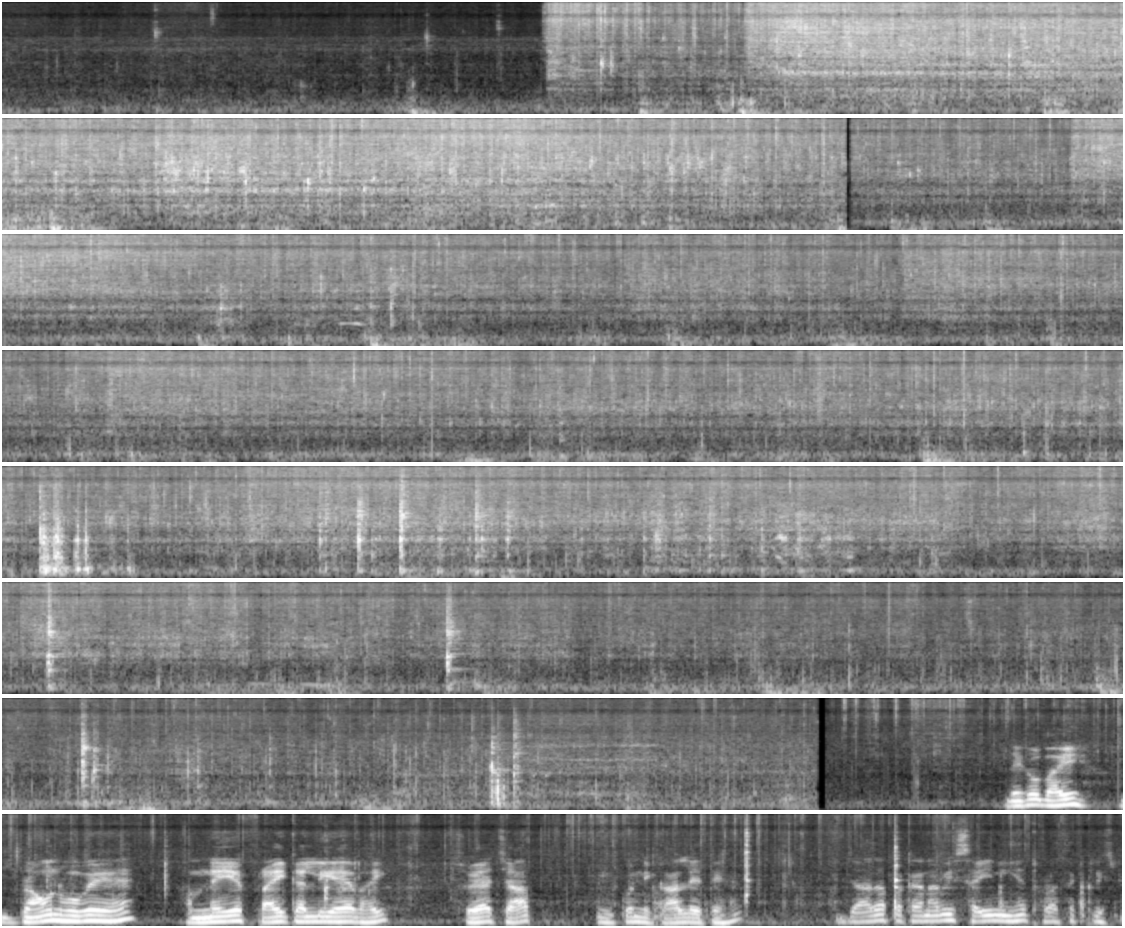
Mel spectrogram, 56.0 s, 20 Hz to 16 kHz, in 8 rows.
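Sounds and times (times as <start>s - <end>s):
food sizzling in oil: 3.0s - 56.0s.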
